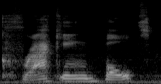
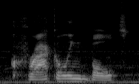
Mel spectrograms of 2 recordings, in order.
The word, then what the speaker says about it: Crackling Bolt: So we're going to check out Fireball, Blizzard, Cracking Bolt. I keep saying it wrong. Crackling Bolt and Bristling Frost.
